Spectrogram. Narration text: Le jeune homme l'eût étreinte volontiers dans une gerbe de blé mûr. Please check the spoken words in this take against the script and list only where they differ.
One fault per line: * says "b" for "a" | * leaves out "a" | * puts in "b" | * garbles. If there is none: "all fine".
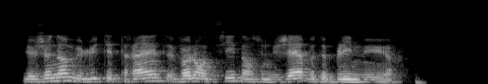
all fine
